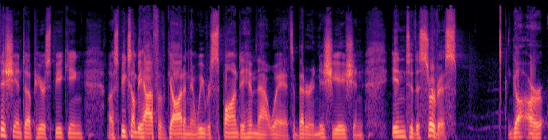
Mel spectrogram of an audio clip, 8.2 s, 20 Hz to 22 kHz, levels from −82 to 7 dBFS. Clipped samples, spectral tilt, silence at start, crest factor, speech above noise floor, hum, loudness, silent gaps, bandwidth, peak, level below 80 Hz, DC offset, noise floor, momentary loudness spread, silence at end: 0.2%; -3.5 dB/octave; 0 s; 14 dB; 39 dB; none; -13 LUFS; none; 19.5 kHz; 0 dBFS; -46 dBFS; under 0.1%; -52 dBFS; 15 LU; 0.1 s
